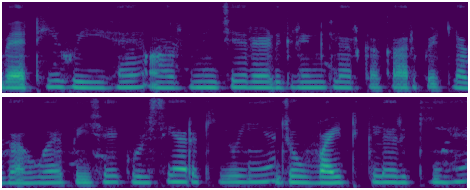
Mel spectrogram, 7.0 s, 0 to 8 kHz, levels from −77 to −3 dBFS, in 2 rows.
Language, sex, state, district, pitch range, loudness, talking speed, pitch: Hindi, female, Maharashtra, Nagpur, 185-205 Hz, -39 LUFS, 195 wpm, 195 Hz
